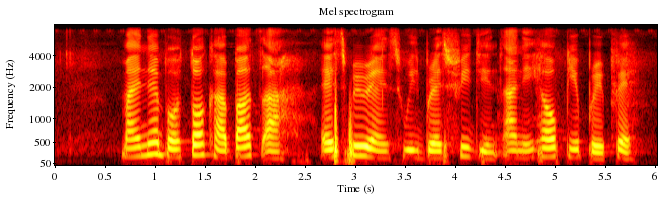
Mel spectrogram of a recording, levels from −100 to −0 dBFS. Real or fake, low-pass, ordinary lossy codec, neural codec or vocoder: real; 7.2 kHz; none; none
